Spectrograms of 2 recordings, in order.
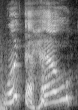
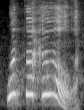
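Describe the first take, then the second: First: High, slow stunned cry; shocked disbelief. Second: Very high, slow falling squeak; squeaky disbelief. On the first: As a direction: let the shock stretch the words out. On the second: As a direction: stretch it out in a squeaky falsetto. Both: Real, not acted. Shocked by creepy smile.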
